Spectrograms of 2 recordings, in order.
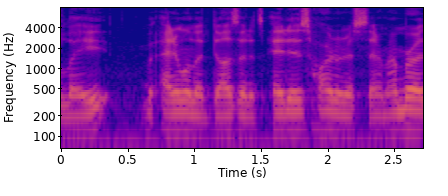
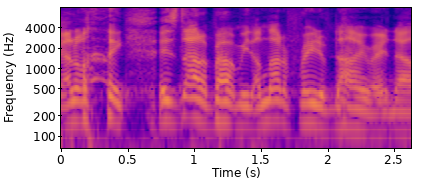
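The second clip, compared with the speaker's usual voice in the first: high, loud, half-laughing objection; worked-up comic pleading; imitated panicked protest; 4 semitones higher, 10 dB louder than usual. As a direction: protest loudly, laughing at yourself. Retold protest while panicking, laughing.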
